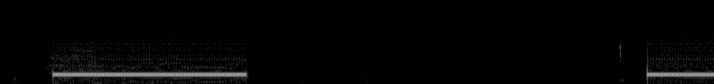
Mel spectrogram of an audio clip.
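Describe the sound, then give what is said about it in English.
Ringback tone of a phone call to a pizzeria: a long, steady buzzing ring, then a few seconds of near silence before a second ring begins at the very end. “Yes, I am ordering a pizza. Hopefully they'll answer, which they should.”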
